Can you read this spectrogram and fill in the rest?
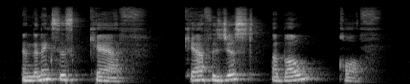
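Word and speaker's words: كاف: And the next is calf. Calf is just above cough. Calf this is similar to normal k in English.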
